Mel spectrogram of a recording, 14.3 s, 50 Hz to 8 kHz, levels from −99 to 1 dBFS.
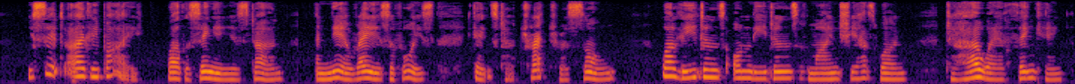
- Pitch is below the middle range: No, medium, 180 Hz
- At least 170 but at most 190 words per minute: No, slow, 135 wpm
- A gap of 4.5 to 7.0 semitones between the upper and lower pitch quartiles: No, average, 3.1 semitones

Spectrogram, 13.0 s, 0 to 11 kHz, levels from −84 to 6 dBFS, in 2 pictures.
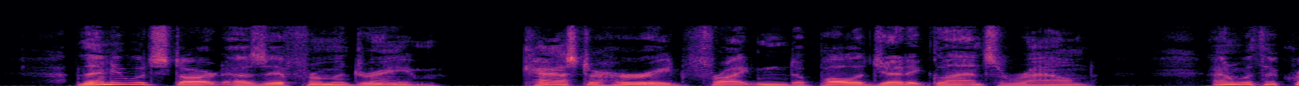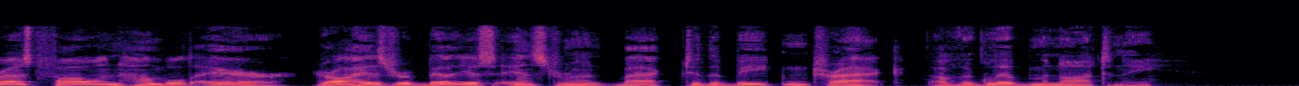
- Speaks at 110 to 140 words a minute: No, average, 160 wpm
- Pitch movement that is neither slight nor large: No, wide, 7.8 semitones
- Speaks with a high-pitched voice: No, low, 120 Hz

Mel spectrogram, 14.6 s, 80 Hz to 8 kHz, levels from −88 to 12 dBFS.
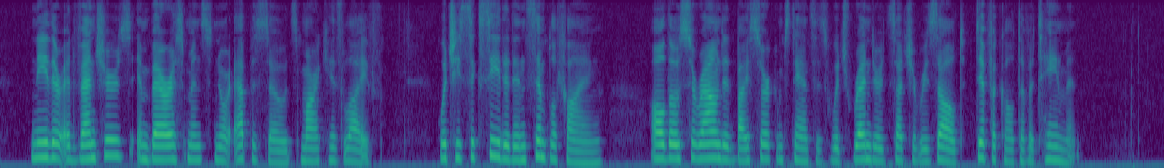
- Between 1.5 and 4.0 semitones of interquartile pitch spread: Yes, average, 2.7 semitones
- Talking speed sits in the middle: No, slow, 105 wpm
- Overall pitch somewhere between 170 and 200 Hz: Yes, high, 190 Hz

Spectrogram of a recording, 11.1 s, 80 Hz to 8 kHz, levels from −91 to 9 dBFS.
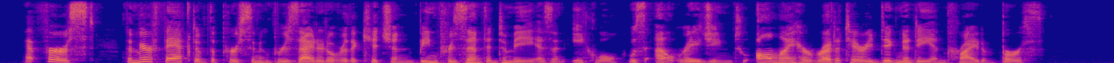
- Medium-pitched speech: Yes, medium, 170 Hz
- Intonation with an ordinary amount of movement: Yes, average, 3.5 semitones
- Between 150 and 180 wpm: Yes, average, 165 wpm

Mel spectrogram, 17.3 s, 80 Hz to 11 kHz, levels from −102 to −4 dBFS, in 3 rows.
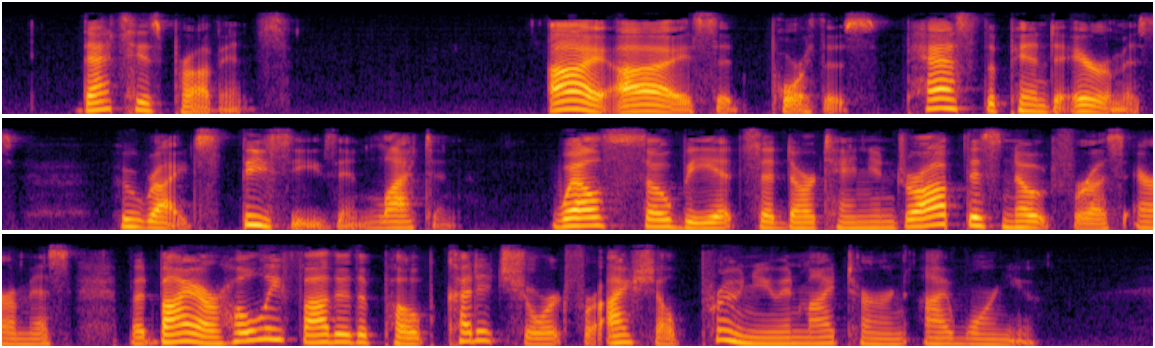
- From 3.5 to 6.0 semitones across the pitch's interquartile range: Yes, average, 5.0 semitones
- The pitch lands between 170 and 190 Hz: Yes, medium, 185 Hz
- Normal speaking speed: Yes, average, 175 wpm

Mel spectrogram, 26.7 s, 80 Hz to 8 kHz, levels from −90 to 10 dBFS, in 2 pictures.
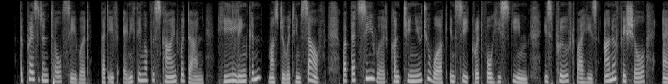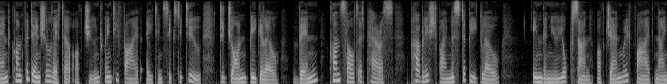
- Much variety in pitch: Yes, wide, 5.7 semitones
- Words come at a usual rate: Yes, average, 145 wpm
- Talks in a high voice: No, medium, 155 Hz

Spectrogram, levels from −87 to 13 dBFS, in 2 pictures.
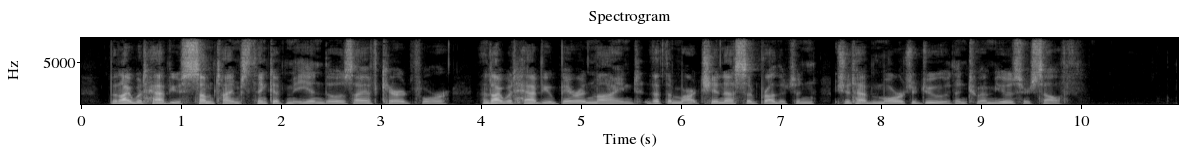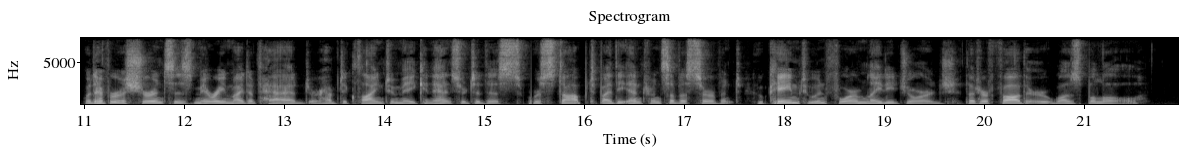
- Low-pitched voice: Yes, low, 110 Hz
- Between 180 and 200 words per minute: Yes, average, 195 wpm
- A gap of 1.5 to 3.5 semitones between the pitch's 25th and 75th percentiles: Yes, average, 3.1 semitones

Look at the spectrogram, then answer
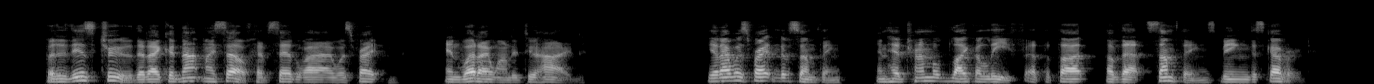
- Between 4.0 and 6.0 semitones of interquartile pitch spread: Yes, average, 4.9 semitones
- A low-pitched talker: Yes, low, 125 Hz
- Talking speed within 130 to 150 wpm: No, average, 180 wpm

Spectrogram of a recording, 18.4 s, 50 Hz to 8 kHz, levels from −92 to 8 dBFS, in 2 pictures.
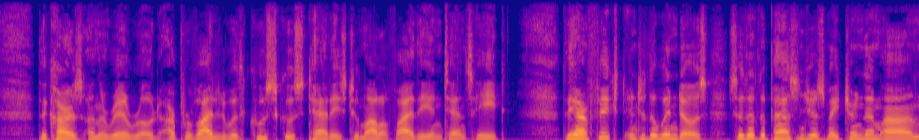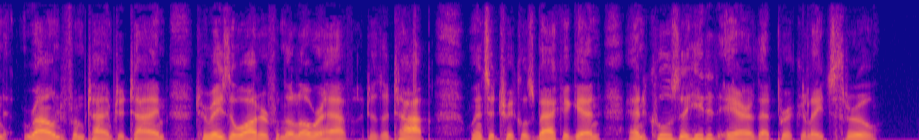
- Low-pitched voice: Yes, low, 125 Hz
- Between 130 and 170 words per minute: No, average, 190 wpm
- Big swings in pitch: No, average, 4.8 semitones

